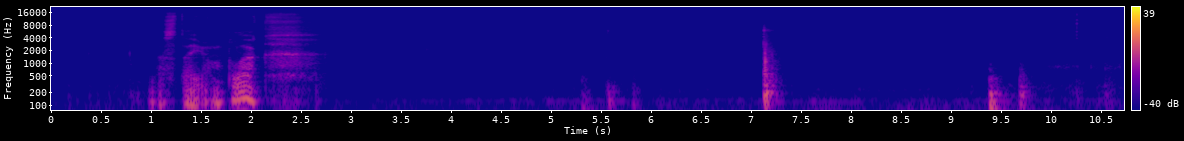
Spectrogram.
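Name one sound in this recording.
Metal lock parts click and clink in hands.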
